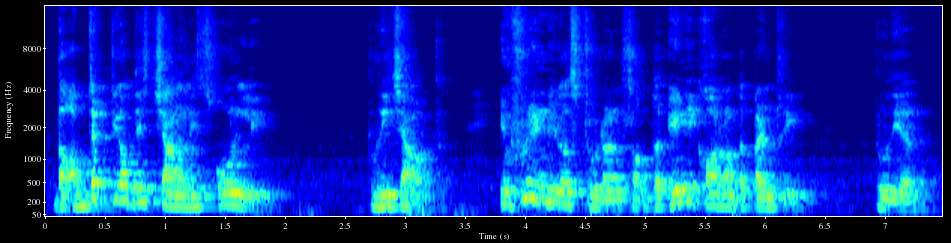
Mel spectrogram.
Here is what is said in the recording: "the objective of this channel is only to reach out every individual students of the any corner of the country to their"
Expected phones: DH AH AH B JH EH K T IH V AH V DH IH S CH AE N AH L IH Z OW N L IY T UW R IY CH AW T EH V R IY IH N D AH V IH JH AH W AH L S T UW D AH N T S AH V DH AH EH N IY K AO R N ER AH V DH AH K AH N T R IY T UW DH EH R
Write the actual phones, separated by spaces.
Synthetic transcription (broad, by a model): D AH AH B JH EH K T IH AH V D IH S CH AE N AH L IH Z OW N L IY T UW R IY CH AW T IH F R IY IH N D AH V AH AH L S T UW D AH N T S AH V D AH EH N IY K AO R ER AH V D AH K AH N T R IY T UW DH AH R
